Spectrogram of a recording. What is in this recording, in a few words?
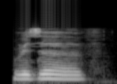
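"reserve" British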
